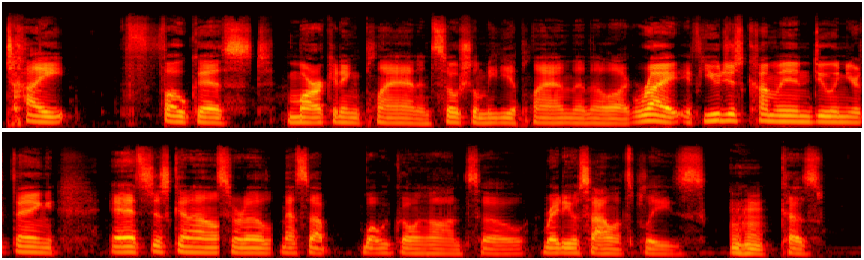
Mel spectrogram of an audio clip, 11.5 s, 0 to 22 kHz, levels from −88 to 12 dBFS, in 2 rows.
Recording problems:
none

